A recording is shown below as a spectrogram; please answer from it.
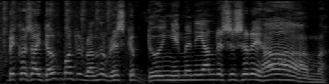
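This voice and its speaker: Gruff, wry police chief inspector. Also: male voice, high voice, expressive, moderate pace. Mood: brisk, musing. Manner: hesitant murmurs, terse orders, mutters. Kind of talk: audio drama acting.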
